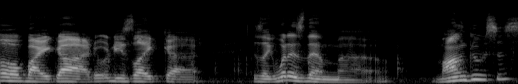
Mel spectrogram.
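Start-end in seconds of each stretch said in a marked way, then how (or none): 2.7-5.2 narrated like a nature documentary. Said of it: "narrating Planet Earth".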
